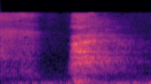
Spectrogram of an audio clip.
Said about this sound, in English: That's a gift, what you just did. A breath.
